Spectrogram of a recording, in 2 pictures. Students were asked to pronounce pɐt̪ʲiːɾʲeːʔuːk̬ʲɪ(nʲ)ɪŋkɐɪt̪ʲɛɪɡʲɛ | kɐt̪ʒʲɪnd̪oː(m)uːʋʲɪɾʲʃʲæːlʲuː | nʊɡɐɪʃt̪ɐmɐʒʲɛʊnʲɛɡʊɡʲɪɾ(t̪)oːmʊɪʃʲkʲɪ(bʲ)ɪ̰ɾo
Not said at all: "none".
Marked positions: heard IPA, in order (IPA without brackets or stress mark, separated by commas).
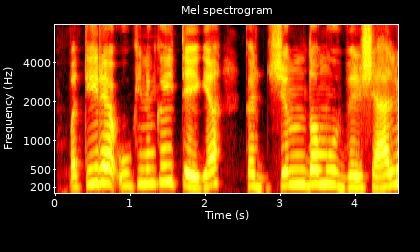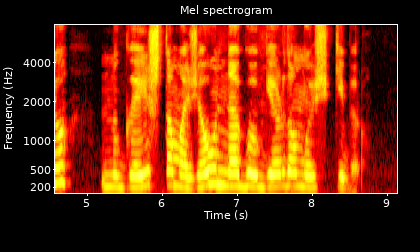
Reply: nʲ, m, d̪, bʲ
